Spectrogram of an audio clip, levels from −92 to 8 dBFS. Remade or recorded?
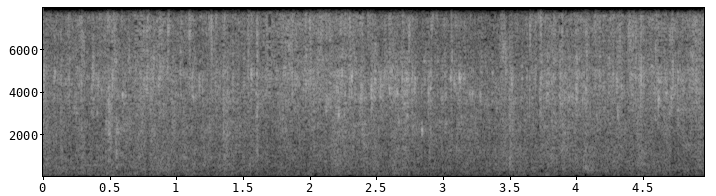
recorded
